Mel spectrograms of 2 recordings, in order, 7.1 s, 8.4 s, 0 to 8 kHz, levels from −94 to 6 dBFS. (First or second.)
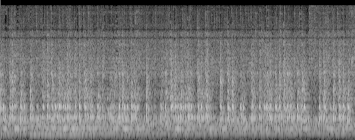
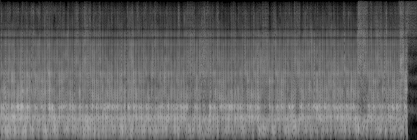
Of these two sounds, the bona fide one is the first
